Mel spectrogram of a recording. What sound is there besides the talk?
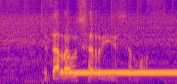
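telephone dial tone while calling a band in Ohio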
